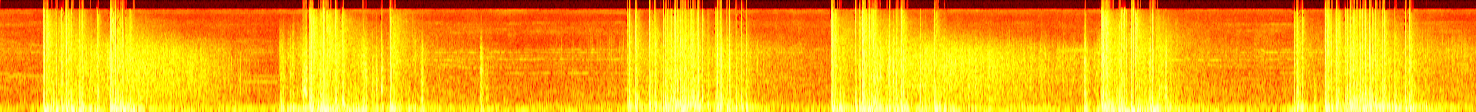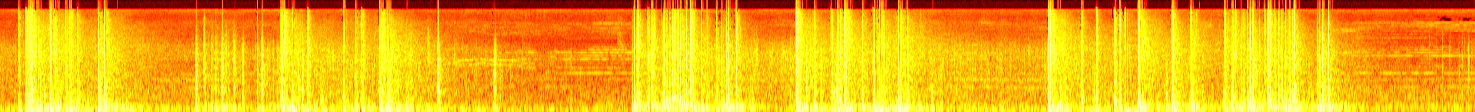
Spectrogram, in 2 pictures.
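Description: Aerial firework shells bursting in rapid volleys during a fireworks display's grand finale. There are about a dozen loud clusters of booms and crackle, each lasting around a second, with short lulls between them.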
